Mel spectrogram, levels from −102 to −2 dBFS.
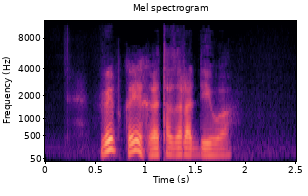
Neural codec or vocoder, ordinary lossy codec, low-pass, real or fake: codec, 16 kHz in and 24 kHz out, 0.9 kbps, LongCat-Audio-Codec, fine tuned four codebook decoder; MP3, 48 kbps; 10.8 kHz; fake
